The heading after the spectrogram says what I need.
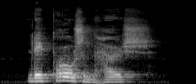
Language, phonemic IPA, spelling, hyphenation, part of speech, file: Dutch, /leːˈproː.zə(n)ˌɦœy̯s/, leprozenhuis, le‧pro‧zen‧huis, noun, Nl-leprozenhuis.ogg
- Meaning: leprosery, leprosarium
